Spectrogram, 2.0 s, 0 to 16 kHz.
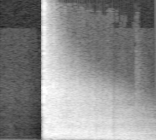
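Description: A pistol shot fired during a 2-1-1-2 shooting drill, one sharp loud report after a half-second of quiet, its ringing decay tailing off over the next second and a half.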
